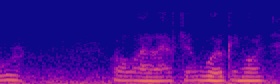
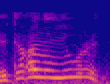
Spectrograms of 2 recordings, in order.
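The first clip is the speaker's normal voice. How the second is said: retold astonished question, much higher; surprised professor; 10 semitones higher than usual. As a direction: echo it back in high-pitched disbelief.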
